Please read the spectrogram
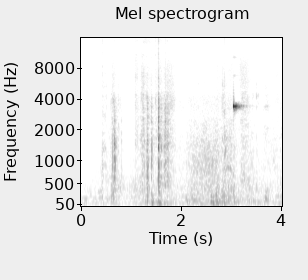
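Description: Eating and handling noises: small clicks and rustles from a plastic spoon and a plastic drink cup. About three seconds in there is a short, high-pitched clink that rings briefly, the loudest sound.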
